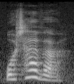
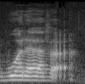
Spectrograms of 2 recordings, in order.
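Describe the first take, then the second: First: It is said in a British accent. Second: It is said in an American accent.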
